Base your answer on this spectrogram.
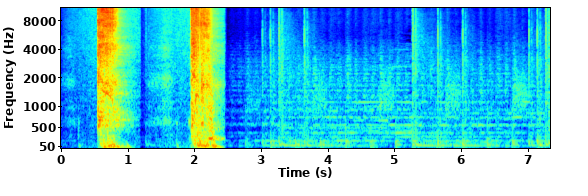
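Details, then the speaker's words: Two loud harsh coughs from a woman with acute dystonia from antipsychotic medication, as laryngospasm releases after injection treatment; cough with release of laryngospasm. "so i'm injecting she will give some cough because this dystonia also induces laryngospasm so first her letting the spasm will be released"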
